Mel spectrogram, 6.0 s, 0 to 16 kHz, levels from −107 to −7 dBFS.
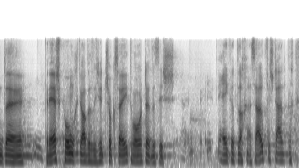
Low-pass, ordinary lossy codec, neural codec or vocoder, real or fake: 7.2 kHz; none; codec, 16 kHz, 2 kbps, X-Codec, HuBERT features, trained on balanced general audio; fake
